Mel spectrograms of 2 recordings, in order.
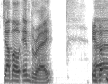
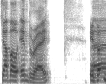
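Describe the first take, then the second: First: The surname is said with an m sound. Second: The surname is said with an m sound.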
